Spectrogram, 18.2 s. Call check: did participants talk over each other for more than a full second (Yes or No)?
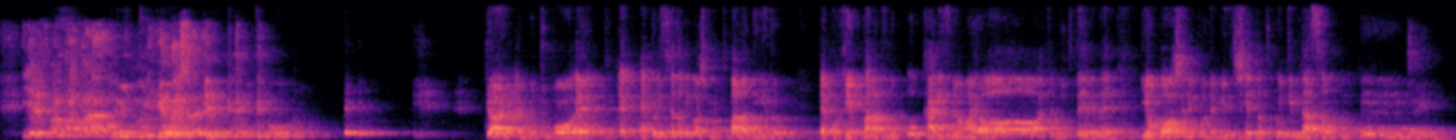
Yes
